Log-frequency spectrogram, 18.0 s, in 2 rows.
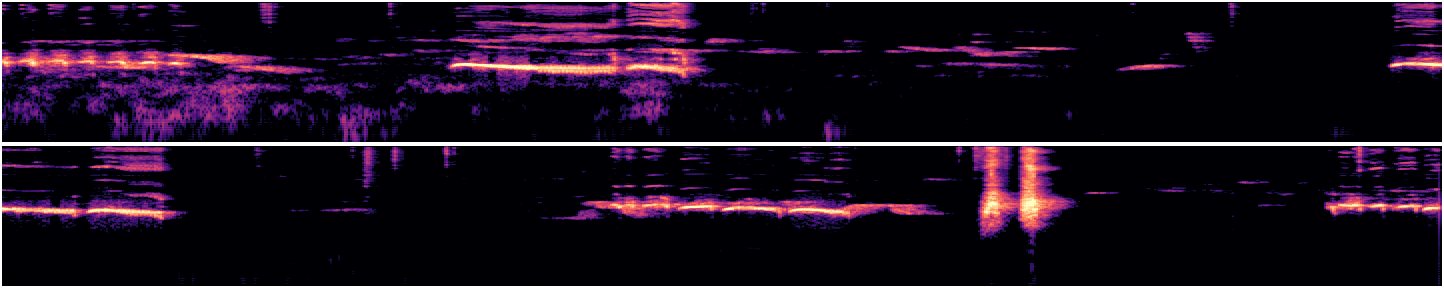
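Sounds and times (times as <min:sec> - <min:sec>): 
black-throated laughingthrush song of whistles and a harsh burst: 0:00.0 - 0:07.6, 0:08.7 - 0:10.2, 0:12.5 - 0:16.0, 0:16.8 - 0:17.9.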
